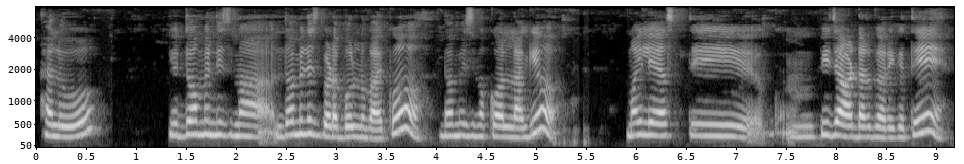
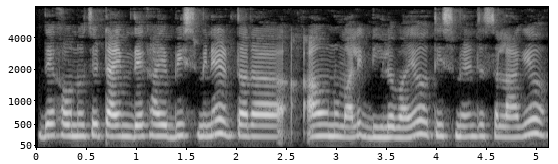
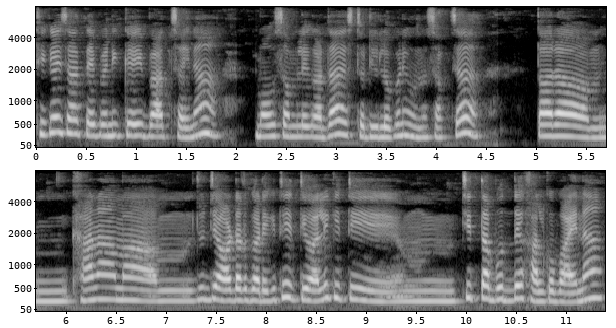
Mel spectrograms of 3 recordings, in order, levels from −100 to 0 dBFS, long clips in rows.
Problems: constant background noise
